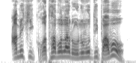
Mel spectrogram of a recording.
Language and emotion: Bengali, angry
